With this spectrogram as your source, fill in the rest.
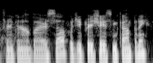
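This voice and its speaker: A man's voice: medium pitch, steady tone, racing, fairly bright tone, a little hiss or hum. Friendly man over dull lo-fi chat. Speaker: role-play player.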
